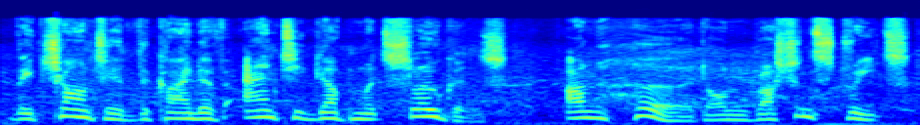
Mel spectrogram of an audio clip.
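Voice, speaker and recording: Man reporting news over clear background noise. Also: mid-range voice, very animated. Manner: measured, solemn delivery in short phrases. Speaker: TV news correspondent. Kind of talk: scripted news report narration.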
